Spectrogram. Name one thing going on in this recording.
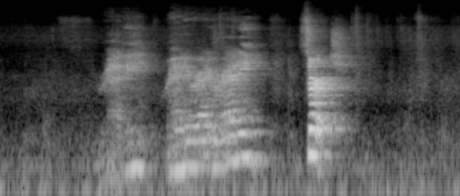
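A man speaks to a dog in an echoing room.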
